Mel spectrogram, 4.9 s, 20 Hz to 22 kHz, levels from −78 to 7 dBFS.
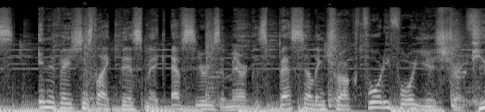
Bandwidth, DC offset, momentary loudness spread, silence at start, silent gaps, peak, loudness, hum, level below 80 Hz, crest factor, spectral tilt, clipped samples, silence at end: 17 kHz; under 0.1%; 3 LU; 0 s; none; 0 dBFS; -14 LUFS; none; -18 dBFS; 12 dB; -5 dB/octave; under 0.1%; 0 s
